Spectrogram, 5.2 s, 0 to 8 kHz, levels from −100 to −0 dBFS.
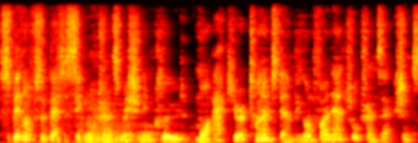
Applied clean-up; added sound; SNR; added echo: classical method WPE with log-MMSE.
